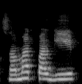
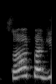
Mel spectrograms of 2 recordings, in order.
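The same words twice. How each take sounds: First: It is spoken at a moderate pace. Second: It is spoken very fast. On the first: The speaker calls it right. "Jadi itu harus dikontrol" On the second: The speaker calls it wrong. "jadi terlalu cepat gitu loh ya"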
